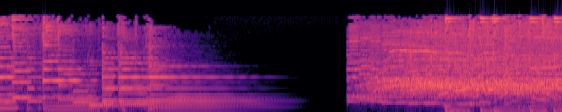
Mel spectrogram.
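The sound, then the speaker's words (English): A musical chord rings out and fades to silence, then a loud, dense stadium crowd roars and cheers for the last few seconds, sustained. “Hear the roar of the crowd, or is that the roar of your stomach?”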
